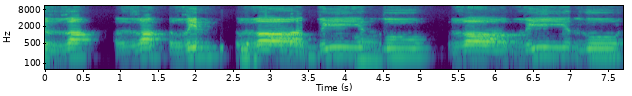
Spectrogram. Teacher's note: Posisinya sama dia dengan kha. Ada di pangkal lidah atau di tenggorokan bagian atas ya. Nah, dia jahar. Beda kan dengan kha tadi.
